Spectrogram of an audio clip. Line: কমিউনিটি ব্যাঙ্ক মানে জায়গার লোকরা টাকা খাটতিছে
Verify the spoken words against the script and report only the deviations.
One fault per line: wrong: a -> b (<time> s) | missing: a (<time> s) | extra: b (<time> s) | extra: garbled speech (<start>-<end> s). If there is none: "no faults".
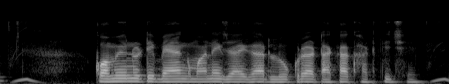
no faults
